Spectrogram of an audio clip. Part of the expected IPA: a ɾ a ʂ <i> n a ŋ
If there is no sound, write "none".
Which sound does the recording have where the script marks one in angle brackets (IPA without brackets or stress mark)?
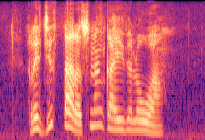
i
